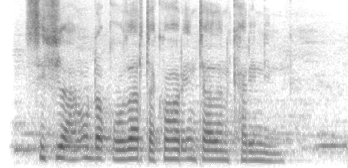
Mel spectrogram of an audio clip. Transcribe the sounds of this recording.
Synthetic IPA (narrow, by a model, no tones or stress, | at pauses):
sɪfiːʕɑnʊɖɑquːðaːrt̪ʰɐkʰɐɦɔrɪnt̪ʰaːðɐŋkʰɐɾɪnɪn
